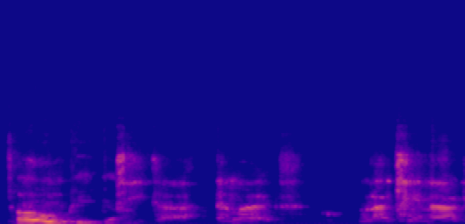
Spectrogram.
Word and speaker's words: Topeka: You gotta pronounce it toe, like your feet. Topeka. Topeka.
